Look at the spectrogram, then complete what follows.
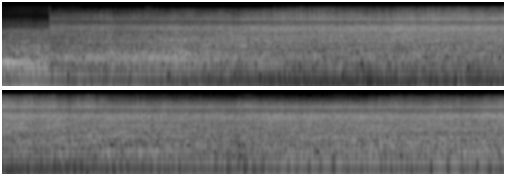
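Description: Several MotoGP racing motorcycles running at speed on the circuit, their engine notes overlapping and rising and falling in pitch as they pass.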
